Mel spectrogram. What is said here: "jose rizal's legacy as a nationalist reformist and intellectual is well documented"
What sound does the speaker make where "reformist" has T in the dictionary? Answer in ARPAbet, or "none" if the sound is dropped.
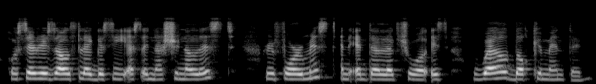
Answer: T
